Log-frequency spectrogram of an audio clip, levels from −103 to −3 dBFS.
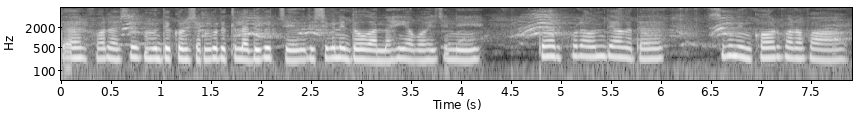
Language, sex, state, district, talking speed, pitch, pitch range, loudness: Chakma, female, Tripura, Dhalai, 165 wpm, 235 Hz, 225-250 Hz, -16 LUFS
